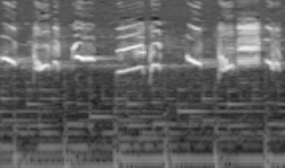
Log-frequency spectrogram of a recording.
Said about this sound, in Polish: pan Kos, a właściwie to chyba pani Kos.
